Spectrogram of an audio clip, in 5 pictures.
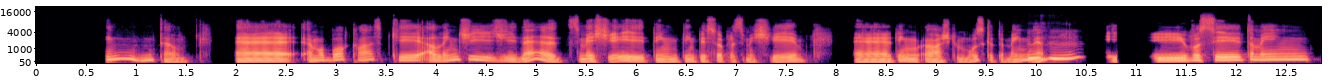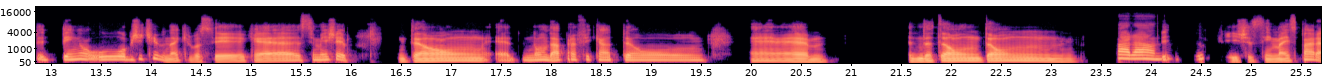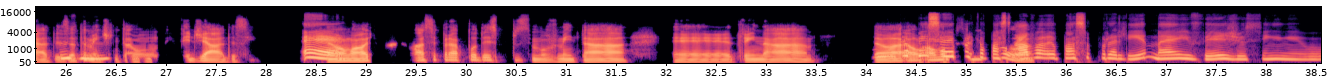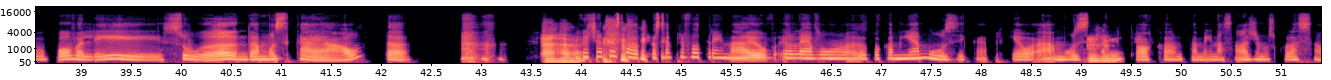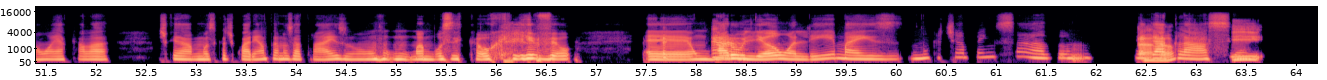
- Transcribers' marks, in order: unintelligible speech; laugh; laugh; tapping; laugh; laughing while speaking: "um uma música horrível"
- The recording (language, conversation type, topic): Portuguese, advice, Como posso variar minha rotina de treino quando estou entediado(a) com ela?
